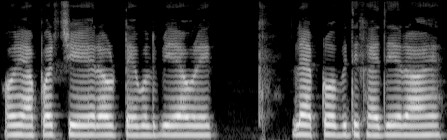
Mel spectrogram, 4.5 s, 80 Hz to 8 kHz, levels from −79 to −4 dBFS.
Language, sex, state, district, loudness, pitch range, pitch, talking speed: Hindi, female, Uttar Pradesh, Saharanpur, -15 LUFS, 195-200 Hz, 195 Hz, 200 wpm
